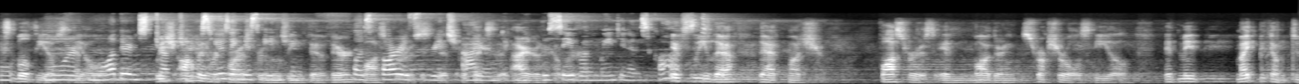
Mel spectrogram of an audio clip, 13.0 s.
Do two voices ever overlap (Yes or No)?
Yes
